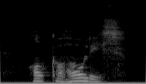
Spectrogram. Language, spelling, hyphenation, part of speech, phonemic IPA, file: Dutch, alcoholisch, al‧co‧ho‧lisch, adjective, /ˌɑl.koːˈɦoː.lis/, Nl-alcoholisch.ogg
- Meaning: alcoholic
